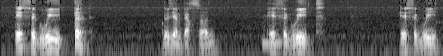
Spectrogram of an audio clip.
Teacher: Bien qu'on ait un i long, le T reste prononcé T.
